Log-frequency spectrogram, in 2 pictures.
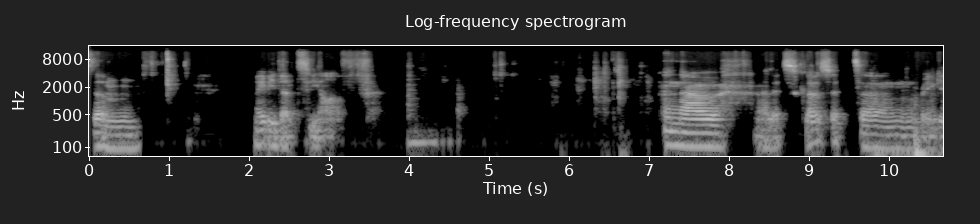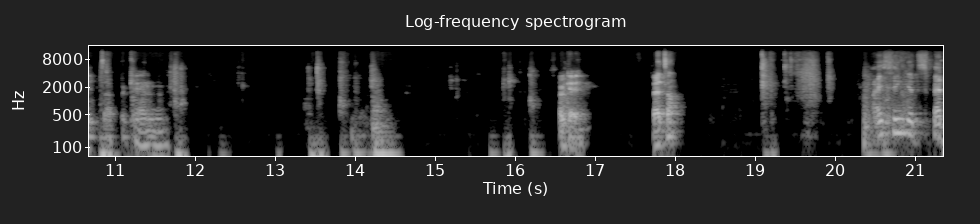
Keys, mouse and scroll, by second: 0.0-0.5 typing, 1.0 click, 2.2 click, 4.9-6.1 drag, 6.6 click, 9.6-11.3 drag, 12.4 super+-, 13.0 Up, 13.3 Return, 15.0 super+-, 17.5 super+f, 19.2 click.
